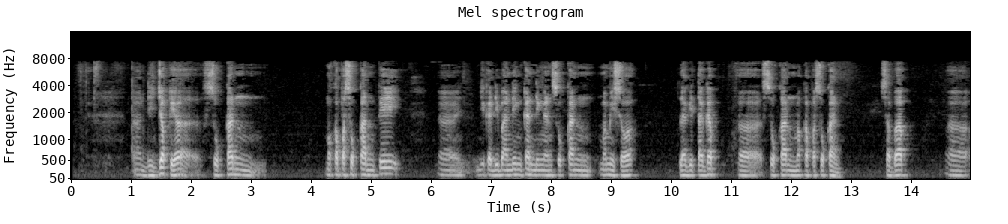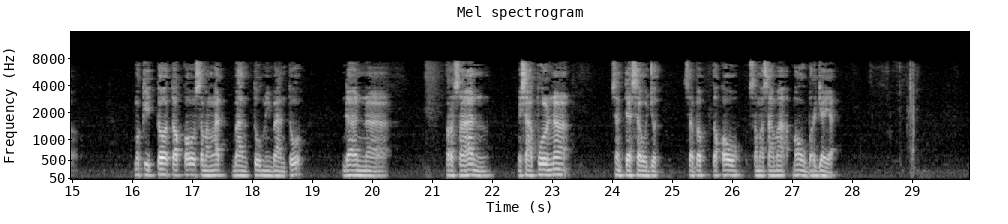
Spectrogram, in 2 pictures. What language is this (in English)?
Sabah Bisaya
